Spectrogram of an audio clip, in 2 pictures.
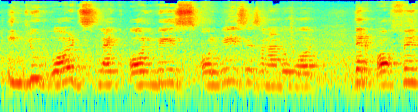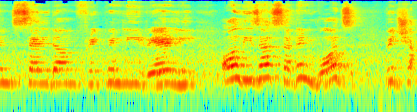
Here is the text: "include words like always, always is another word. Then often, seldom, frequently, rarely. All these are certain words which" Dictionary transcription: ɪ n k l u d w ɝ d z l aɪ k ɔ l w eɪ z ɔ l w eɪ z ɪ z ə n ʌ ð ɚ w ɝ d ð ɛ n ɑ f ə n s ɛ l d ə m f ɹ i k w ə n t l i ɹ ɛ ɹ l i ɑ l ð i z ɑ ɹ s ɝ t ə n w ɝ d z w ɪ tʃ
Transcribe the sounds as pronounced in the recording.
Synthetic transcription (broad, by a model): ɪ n k l u d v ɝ d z l aɪ k ɔ l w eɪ z ɔ l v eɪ z ɪ z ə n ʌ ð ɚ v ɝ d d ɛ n ɑ f ə n s ɛ l d ə m f ɹ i k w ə n t l i ɹ ɛ ɹ l i ɑ l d i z ɑ ɹ s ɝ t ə n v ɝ d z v ɪ tʃ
